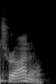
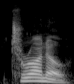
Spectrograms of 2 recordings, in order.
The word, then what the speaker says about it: Toronto: like a local also Toronto don't don't pronounce the second T although again Ben Affleck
